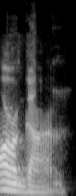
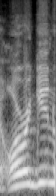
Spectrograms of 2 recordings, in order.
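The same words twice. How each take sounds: First: Oregon ending in a full "gone"; alternative pronunciation. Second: Said in the usual way. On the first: Shown as a demonstration. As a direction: say Oregon with an open, stressed-sounding "-gon". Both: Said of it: "Is it Oregon or Oregon?".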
